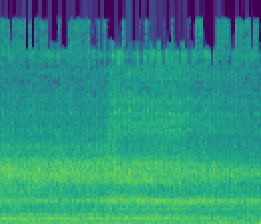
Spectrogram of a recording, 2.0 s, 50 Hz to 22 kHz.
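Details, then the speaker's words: 2020 GMC Yukon Denali XL, repairable salvage with brand-new GM 6.2 engine just installed; smooth, even idle hum with no knocks or ticks, running perfect and new; normal idle. "running perfect and new."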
